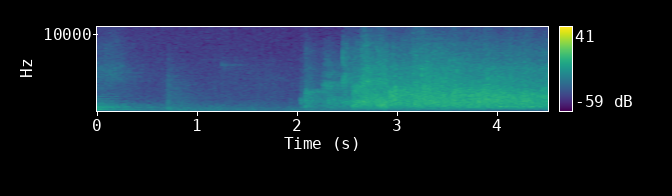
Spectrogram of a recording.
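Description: A children's choir's final held chord cuts off and dies away. After about two seconds of hush, the audience breaks into applause that swells quickly and holds loud.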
